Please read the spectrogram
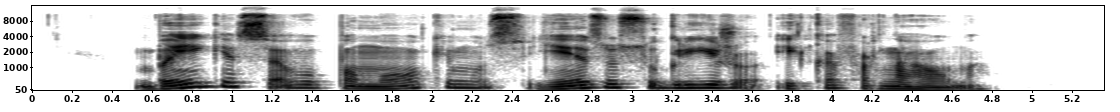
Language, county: Lithuanian, Klaipėda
